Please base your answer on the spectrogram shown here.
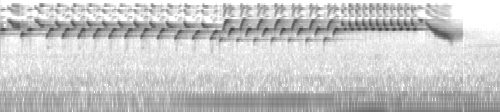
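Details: Goldfinch × canary hybrid in full clean song, played to make males sing and teach young birds. A loud, rapid, continuous chattering trill of high twittering notes, changing pace midway, ends in a falling slurred note.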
